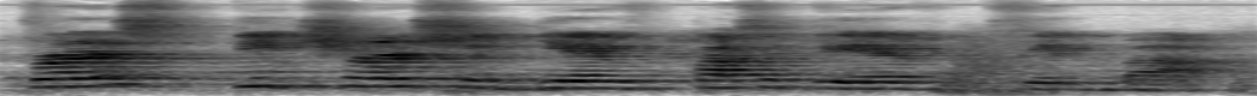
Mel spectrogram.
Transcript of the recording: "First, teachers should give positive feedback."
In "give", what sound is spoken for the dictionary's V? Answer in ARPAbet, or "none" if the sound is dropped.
V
